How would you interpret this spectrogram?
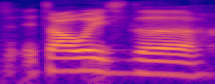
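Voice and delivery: normal talking voice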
